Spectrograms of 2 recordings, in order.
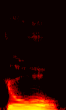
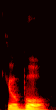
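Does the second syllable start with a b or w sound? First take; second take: w sound; b sound. First: The second syllable starts with a w sound. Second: The second syllable starts with a b sound. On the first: The speaker calls it right. "It should be kyo wo" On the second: The speaker calls it wrong. "We shouldn't be reading like that"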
